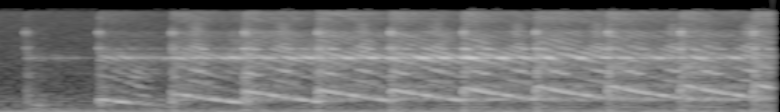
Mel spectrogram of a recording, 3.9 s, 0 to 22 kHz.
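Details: Dyson cordless vacuum with a suspected BMS fault, though the 18650 battery cells appear good: the motor surges in quick falling chirps about 2.5 per second and never holds a steady whine; owner suspects a faulty vacuum unit; motor pulsing and running weakly.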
